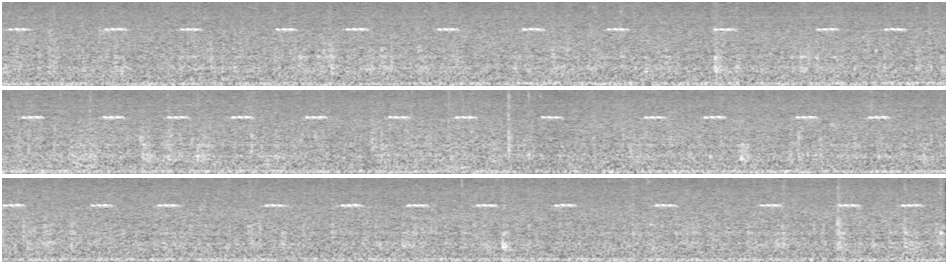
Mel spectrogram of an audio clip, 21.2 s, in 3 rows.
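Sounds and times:
quiet rain: 0.0s - 21.2s
cricket chirping: 0.1s - 1.5s, 2.1s - 4.7s, 6.1s - 11.3s, 11.9s - 15.6s, 16.2s - 18.5s, 19.1s - 19.3s, 19.9s - 21.1s.

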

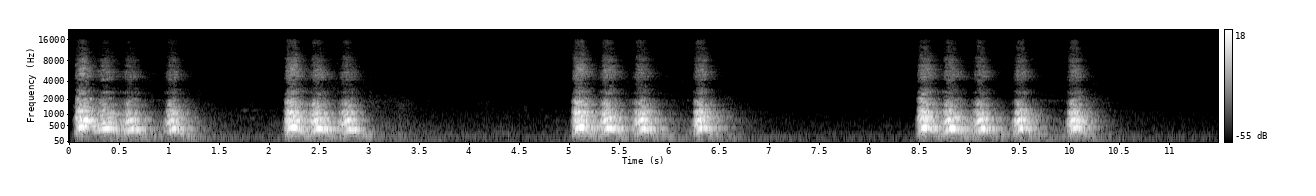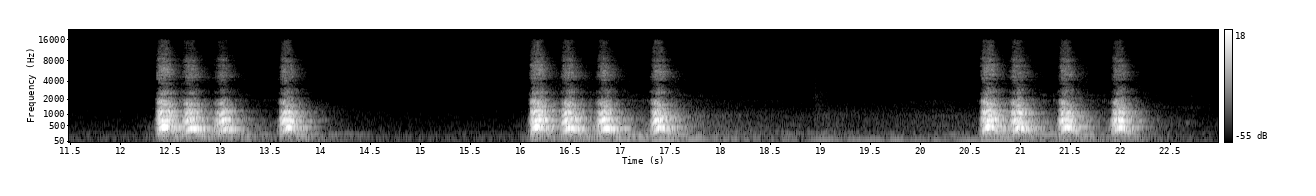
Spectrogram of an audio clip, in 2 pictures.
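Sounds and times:
large dog barking: 0.0s - 1.4s, 2.1s - 3.2s, 5.0s - 6.8s, 8.5s - 10.5s, 12.3s - 14.1s, 16.1s - 17.8s, 20.6s - 22.4s.

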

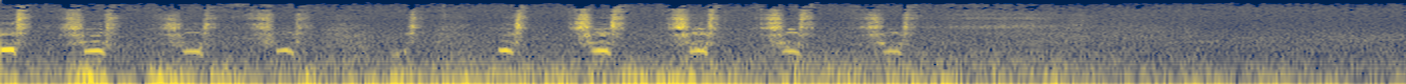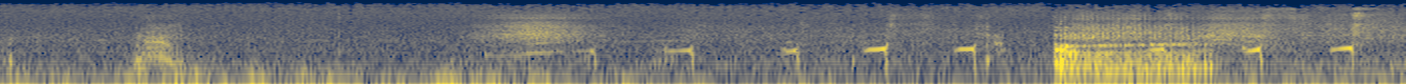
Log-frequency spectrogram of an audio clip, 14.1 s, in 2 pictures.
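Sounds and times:
fur seals yelping while fighting: 0.0s - 4.6s, 10.3s - 14.0s.

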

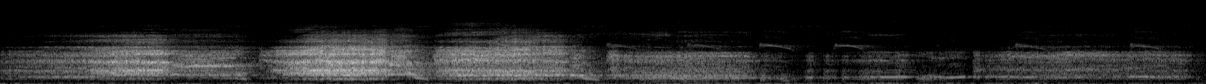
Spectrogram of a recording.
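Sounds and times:
Colombian red howler monkey roaring: 0.0s - 7.9s, 8.5s - 12.0s.

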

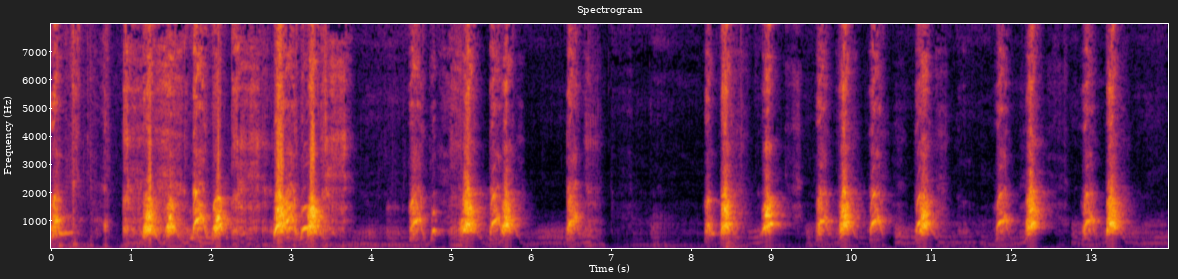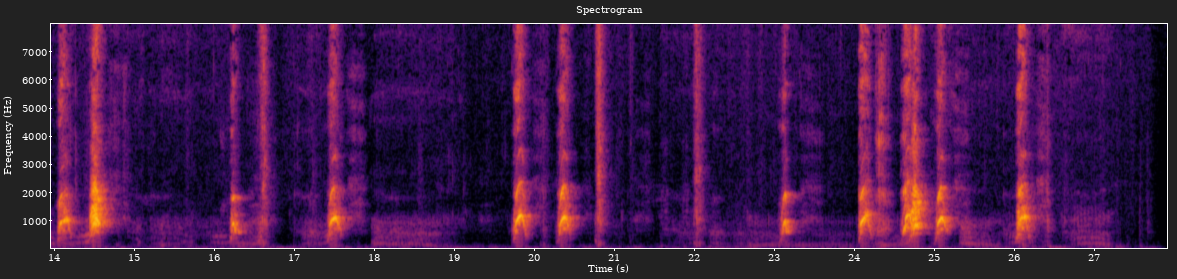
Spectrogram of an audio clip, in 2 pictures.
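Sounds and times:
dogs barking: 0.0s - 3.7s, 4.4s - 6.8s, 8.2s - 11.2s, 11.8s - 14.8s, 17.4s - 17.8s, 19.8s - 20.6s, 24.1s - 25.4s, 26.0s - 26.4s.

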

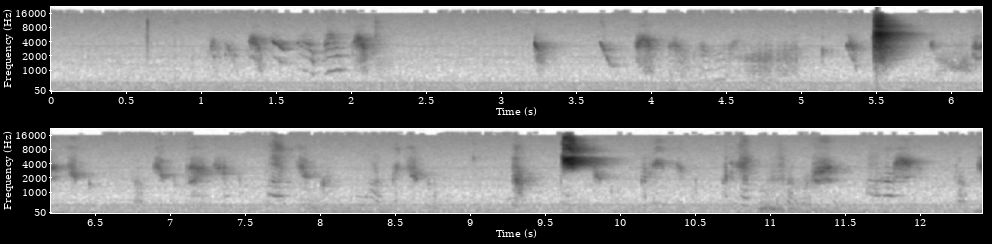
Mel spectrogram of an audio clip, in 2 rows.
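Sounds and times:
parrot chirping and warbling: 1.1s - 2.2s, 3.2s - 12.4s.

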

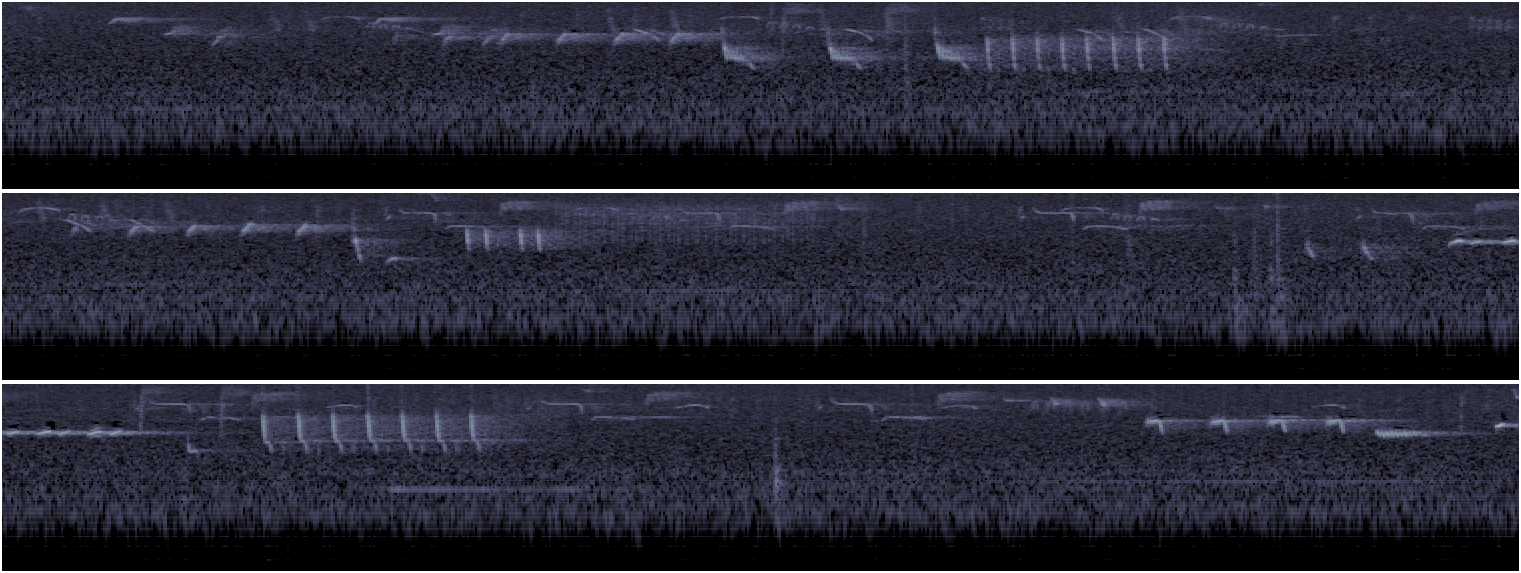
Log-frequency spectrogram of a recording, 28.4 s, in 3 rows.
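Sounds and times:
nightingale song: 2.5s - 7.6s, 9.9s - 14.6s, 17.6s - 23.4s, 26.1s - 28.4s.

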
